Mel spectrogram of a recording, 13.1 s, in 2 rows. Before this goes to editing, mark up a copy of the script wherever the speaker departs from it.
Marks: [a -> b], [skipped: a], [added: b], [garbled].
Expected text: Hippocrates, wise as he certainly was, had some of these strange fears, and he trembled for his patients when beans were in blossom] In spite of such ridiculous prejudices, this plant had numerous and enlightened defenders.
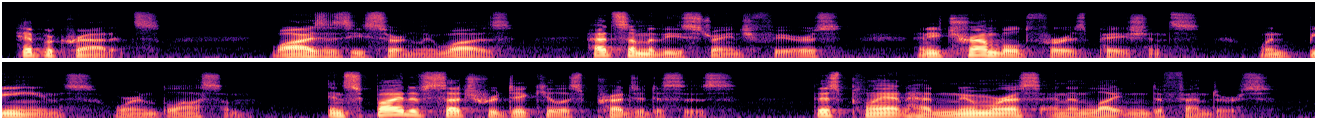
Hippocrates, wise as he certainly was, had some of these strange fears, and he trembled for his patients when beans were in blossom] In spite of such ridiculous prejudices, this plant had numerous and enlightened defenders.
